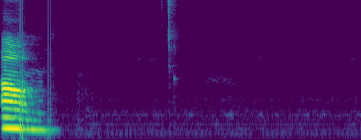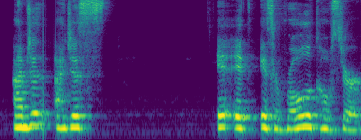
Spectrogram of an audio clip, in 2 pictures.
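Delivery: tearful, halting, crying speech. Streamer crying on live stream for the first time, crying while talking. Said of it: "first time crying on live stream".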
